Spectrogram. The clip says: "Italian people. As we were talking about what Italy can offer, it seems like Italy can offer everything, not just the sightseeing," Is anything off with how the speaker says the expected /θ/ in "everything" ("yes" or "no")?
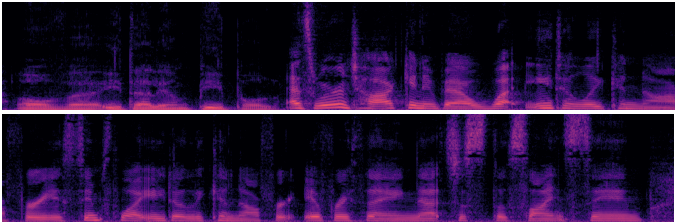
no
